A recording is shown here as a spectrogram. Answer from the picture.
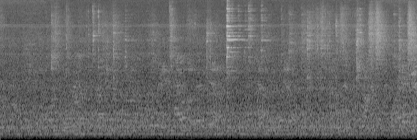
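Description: Steady roar of a glassblowing hot shop, the gas-fired glory hole and ventilation running, as a piece on a blowpipe is reheated in the glory hole. A few light metallic clinks sound now and then, about midway and again near the end.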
